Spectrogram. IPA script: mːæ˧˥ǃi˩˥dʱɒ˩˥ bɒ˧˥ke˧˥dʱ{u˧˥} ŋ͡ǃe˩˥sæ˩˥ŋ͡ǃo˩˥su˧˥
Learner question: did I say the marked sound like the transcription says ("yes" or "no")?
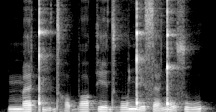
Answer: no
